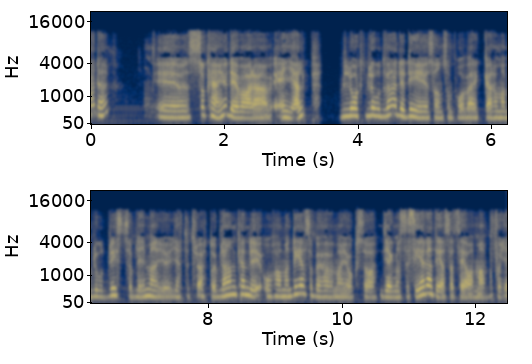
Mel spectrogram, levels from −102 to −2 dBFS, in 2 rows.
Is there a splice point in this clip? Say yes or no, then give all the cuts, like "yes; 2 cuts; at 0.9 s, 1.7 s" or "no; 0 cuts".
no; 0 cuts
